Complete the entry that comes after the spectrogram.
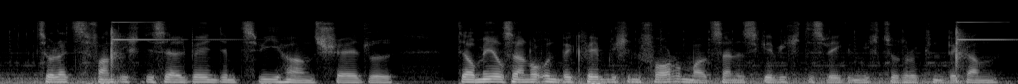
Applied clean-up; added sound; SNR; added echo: none; Microwave oven; 12 dB; none.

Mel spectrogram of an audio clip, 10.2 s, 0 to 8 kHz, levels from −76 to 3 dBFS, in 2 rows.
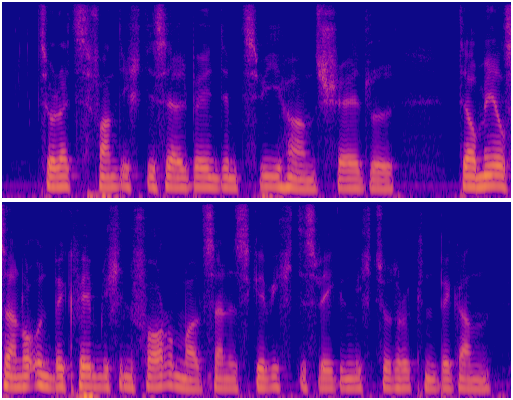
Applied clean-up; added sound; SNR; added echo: none; none; none; none.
